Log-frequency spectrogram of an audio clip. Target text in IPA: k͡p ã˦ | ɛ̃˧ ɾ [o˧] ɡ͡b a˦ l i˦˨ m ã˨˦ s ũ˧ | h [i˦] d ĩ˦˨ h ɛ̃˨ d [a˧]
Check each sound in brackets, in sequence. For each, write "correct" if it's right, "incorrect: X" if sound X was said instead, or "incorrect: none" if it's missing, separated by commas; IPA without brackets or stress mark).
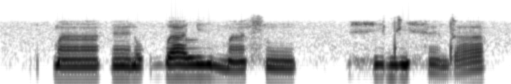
incorrect: o˦, correct, incorrect: a˨˦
